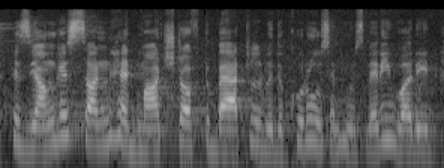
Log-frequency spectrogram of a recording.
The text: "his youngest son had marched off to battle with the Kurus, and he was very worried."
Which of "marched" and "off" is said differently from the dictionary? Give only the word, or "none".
none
